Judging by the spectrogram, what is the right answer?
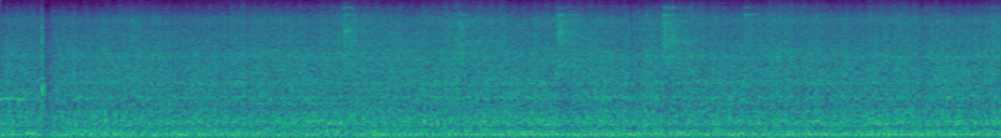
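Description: Steady engine and road noise heard from inside a vehicle moving slowly through traffic, with a low hum under it.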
